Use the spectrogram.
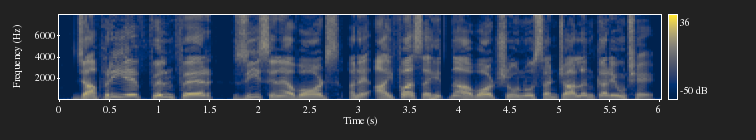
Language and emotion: Gujarati, neutral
